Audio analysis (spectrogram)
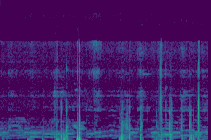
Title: about to get Katrina from animal crossing having a bad coughing fit won't be posting for a while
